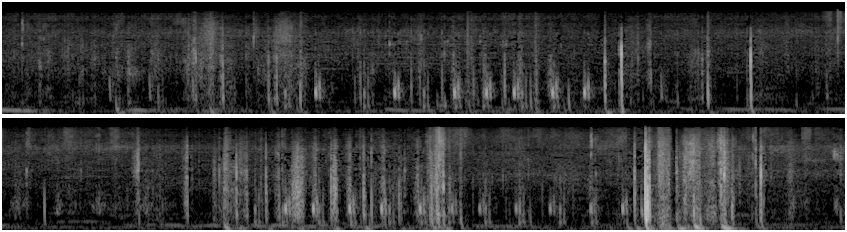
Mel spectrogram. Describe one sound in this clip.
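Blocks snap into place with short, quick clicks.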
